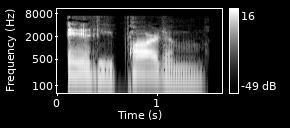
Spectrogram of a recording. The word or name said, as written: antepartum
